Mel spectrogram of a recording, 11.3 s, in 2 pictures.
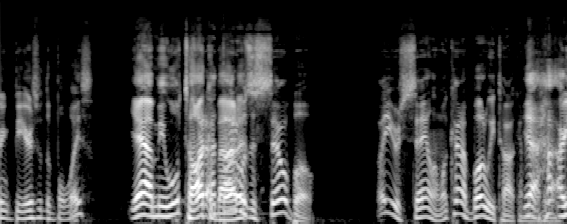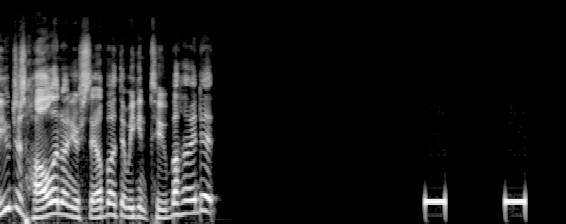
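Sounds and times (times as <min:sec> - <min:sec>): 
speech: 0:00.0 - 0:03.2, 0:03.8 - 0:08.0
telephone busy tone after call hang-up: 0:09.9 - 0:11.0.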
